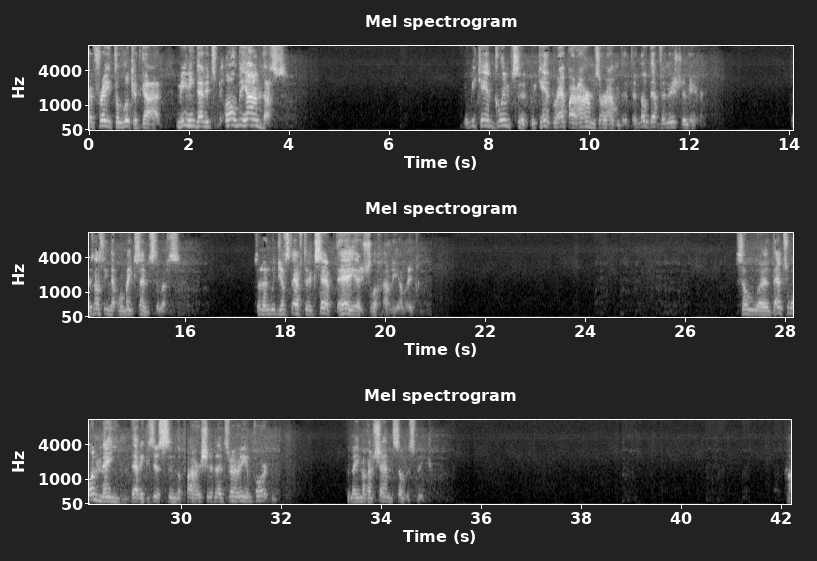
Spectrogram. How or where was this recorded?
video call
